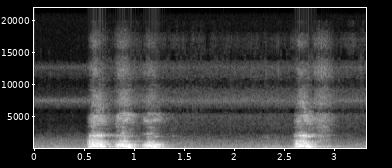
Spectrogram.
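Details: Dog barking recorded 11/21/23, 7:06 pm: a fast burst of three hoarse barks in under a second, a brief gap, then one more bark, with low-level background noise.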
